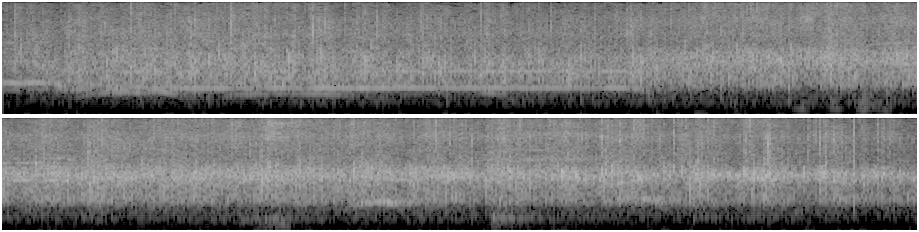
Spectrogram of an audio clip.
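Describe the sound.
The audience at King's Church applauds a guest pastor as he is welcomed to bring the word. The clapping is dense and even, holding steady at full strength throughout.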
